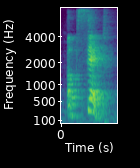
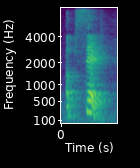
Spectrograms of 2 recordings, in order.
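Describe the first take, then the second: The two takes are said the same way.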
